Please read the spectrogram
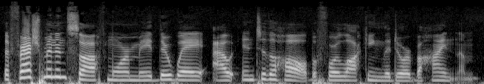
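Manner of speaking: ordinary delivery, nothing marked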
